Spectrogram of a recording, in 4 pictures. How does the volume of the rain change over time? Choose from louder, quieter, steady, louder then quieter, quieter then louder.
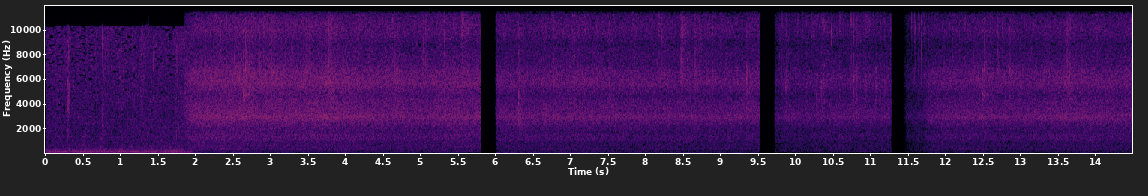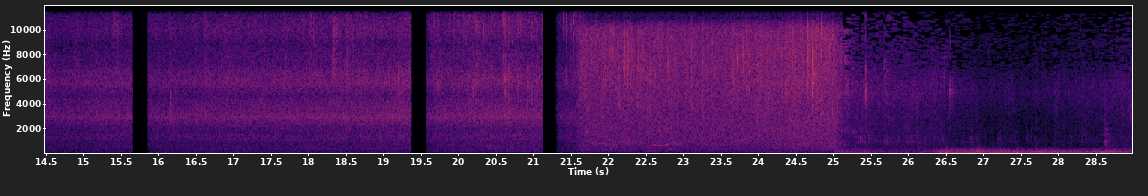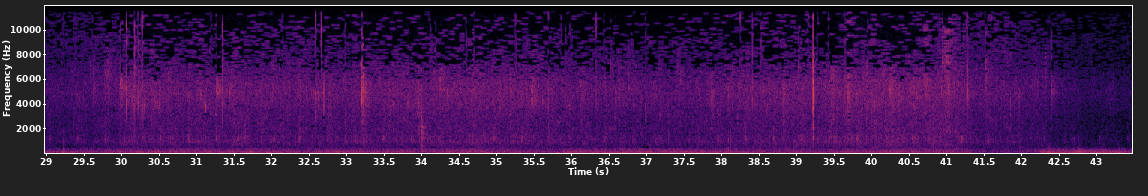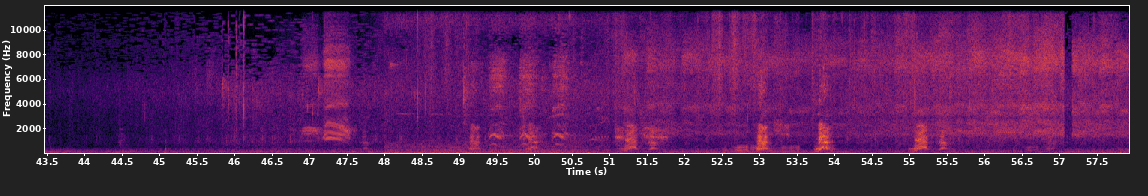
louder.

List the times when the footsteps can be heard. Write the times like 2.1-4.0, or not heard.
not heard.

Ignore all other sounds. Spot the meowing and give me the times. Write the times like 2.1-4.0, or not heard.
not heard.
